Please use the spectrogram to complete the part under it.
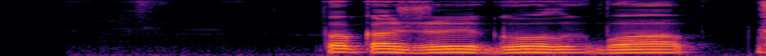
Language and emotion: Russian, sad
